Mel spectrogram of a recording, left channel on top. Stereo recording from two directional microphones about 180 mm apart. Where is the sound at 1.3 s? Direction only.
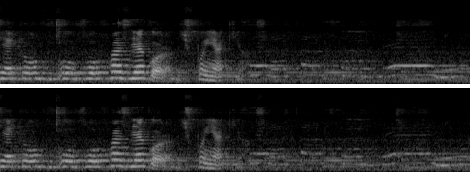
15° left (ahead or behind).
